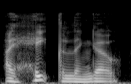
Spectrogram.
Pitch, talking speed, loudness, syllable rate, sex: 140 Hz, 180 wpm, -18 LUFS, 4.6 syllables/s, female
